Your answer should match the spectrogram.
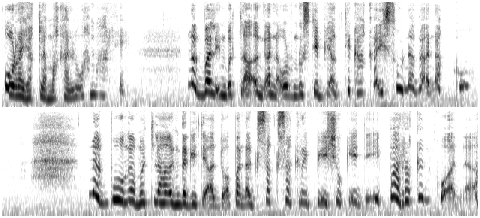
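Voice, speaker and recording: A woman's voice: sits high, big pitch swings, normal speed, darkish tone, breathy edge, heavily acted. A woman with an Ilocano accent playing a loving, self-sacrificing older mother in a radio drama. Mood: moved, contented. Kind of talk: Filipino radio drama acting.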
